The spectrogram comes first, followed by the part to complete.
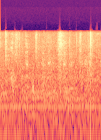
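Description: Rough collie panting while working a scent track, with two short clicks, one about a second in and one near the end.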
